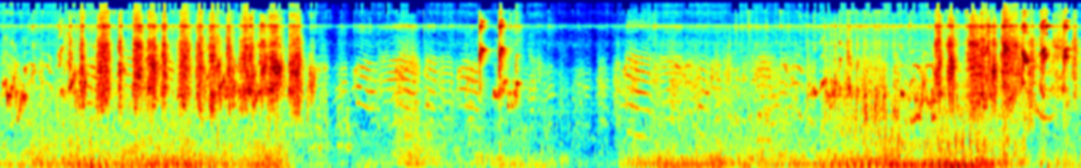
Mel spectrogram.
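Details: Budgerigars chirping to each other in a colony setting: dense bursts of high scratchy chatter and warbles, a quieter middle stretch with soft warbling notes, then loud chatter again, with wing flutters.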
